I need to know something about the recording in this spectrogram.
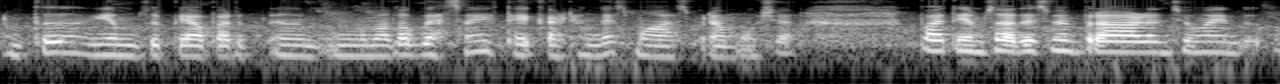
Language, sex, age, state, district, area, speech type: Kashmiri, female, 30-45, Jammu and Kashmir, Kulgam, rural, spontaneous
